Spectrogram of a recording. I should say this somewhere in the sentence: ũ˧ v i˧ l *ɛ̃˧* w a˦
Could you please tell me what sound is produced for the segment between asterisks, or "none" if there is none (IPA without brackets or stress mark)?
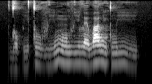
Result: ɛ˧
